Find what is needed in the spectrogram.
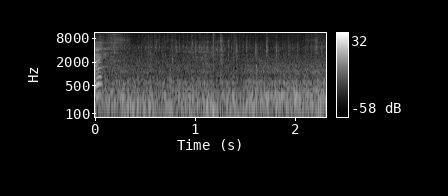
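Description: Fiat Cinquecento driving steadily in town, heard from inside the cabin: a low engine rumble mixed with tyre and road noise.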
